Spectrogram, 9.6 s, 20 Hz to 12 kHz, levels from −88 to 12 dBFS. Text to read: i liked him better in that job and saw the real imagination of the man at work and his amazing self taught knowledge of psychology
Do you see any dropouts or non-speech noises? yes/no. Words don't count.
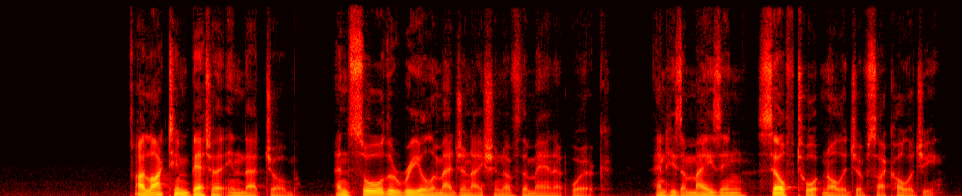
no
